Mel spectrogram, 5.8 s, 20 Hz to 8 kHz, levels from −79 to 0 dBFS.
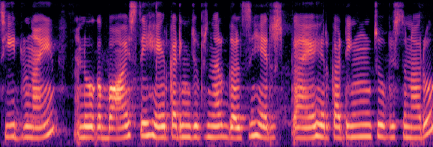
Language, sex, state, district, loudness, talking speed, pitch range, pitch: Telugu, female, Andhra Pradesh, Visakhapatnam, -14 LUFS, 115 wpm, 220-235 Hz, 225 Hz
